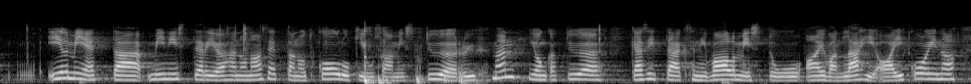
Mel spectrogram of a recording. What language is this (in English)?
Finnish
